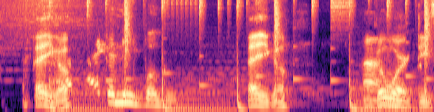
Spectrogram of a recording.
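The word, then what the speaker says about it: Ike Anigbogu: Ike Aniga Boo. There you go. Ike Aniga Boo.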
